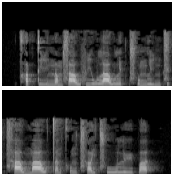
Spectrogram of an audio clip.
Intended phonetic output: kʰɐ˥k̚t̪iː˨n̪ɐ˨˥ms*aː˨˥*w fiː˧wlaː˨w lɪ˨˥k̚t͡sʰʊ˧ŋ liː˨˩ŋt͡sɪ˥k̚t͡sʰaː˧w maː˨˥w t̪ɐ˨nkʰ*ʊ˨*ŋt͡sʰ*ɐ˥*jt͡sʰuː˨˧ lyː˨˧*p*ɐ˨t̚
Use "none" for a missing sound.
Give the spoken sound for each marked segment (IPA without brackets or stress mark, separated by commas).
aː˨, ʊ˨˩, ɐ˨, p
